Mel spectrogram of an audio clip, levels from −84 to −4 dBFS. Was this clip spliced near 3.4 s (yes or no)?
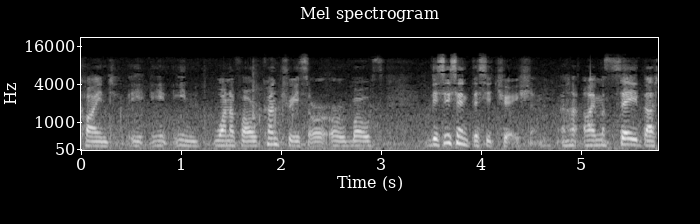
no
